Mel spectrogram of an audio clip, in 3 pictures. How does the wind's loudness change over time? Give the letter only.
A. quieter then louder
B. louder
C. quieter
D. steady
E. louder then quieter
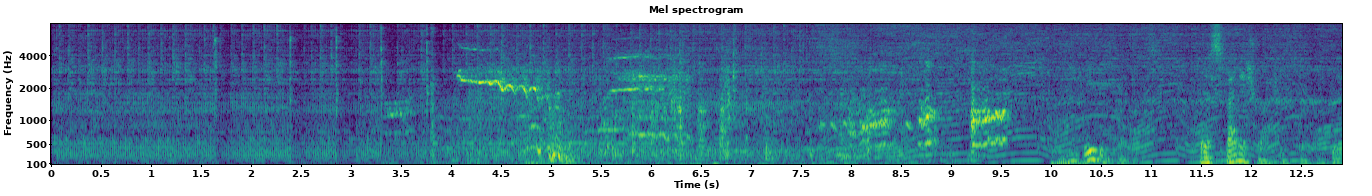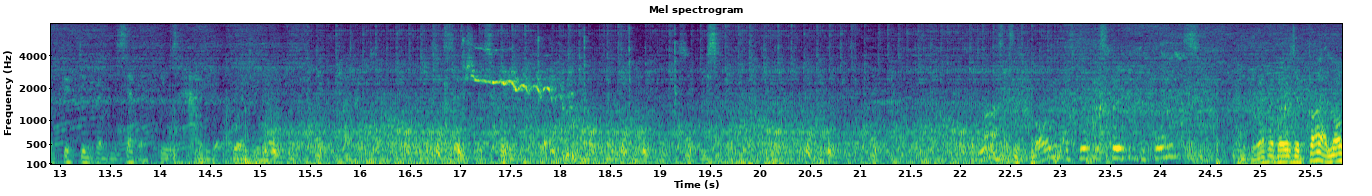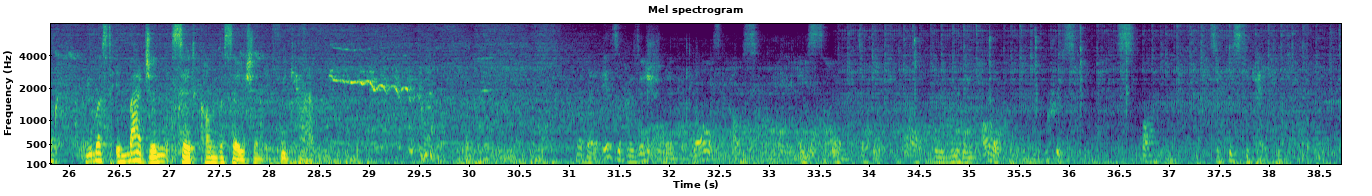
C.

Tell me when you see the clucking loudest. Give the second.
9 s.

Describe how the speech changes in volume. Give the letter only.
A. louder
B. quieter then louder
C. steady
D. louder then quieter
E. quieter
D.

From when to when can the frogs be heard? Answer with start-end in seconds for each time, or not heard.
not heard.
